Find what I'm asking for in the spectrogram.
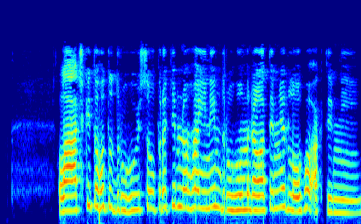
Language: Czech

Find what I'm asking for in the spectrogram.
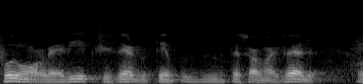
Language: Portuguese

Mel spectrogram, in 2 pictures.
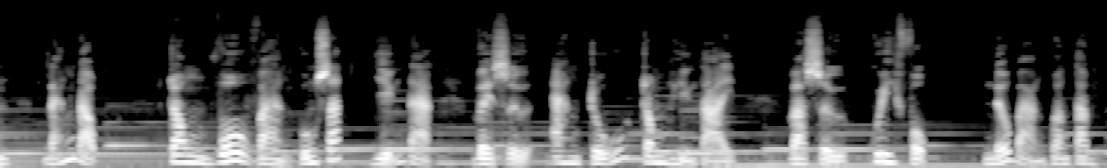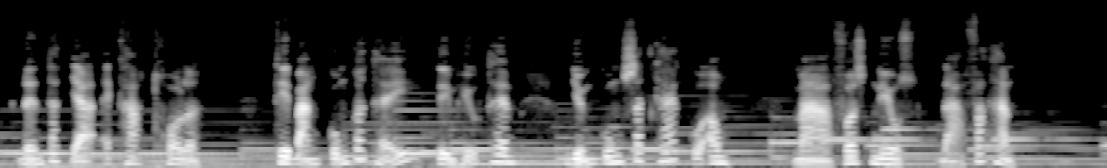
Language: Vietnamese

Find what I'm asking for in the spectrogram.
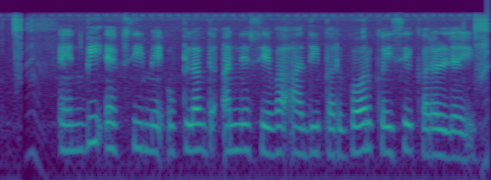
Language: Bhojpuri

